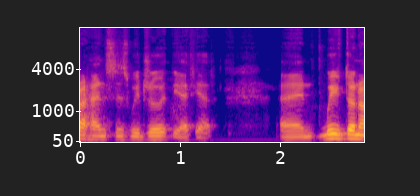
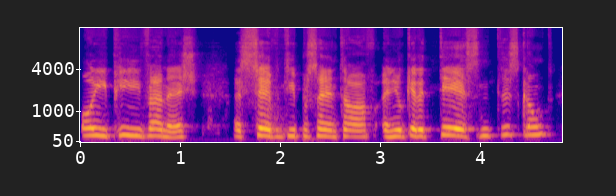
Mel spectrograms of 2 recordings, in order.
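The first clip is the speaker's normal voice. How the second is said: mock Irish Cork accent, pitched up and lilting; playful Cork accent sponsor read mocking a friend's request; 10 semitones higher than usual. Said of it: "I should be doing the I P Vanish in the Cork accent".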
